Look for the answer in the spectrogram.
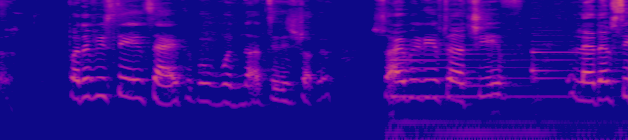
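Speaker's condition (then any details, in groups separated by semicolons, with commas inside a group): Cerebral palsy; lifelong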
